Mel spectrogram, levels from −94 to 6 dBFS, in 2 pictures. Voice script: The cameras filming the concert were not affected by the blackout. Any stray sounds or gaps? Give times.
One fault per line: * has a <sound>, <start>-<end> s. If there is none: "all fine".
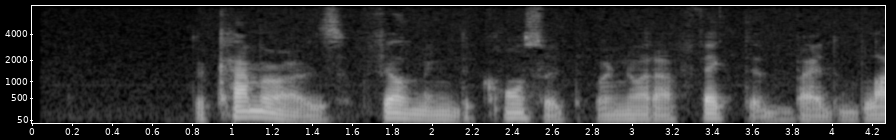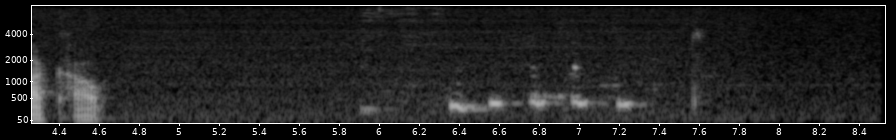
* has a laugh, 5.9-7.4 s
